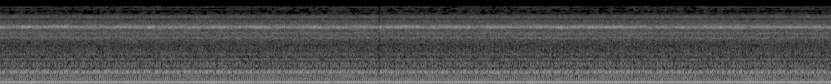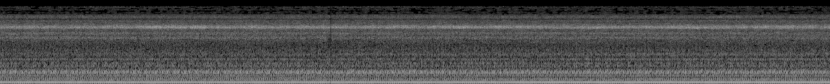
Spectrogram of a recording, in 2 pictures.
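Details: Real nebulizer recording for relaxation ASMR: a steady mechanical hum with constant airflow hiss and no breaks, a nebulizer compressor running continuously.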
